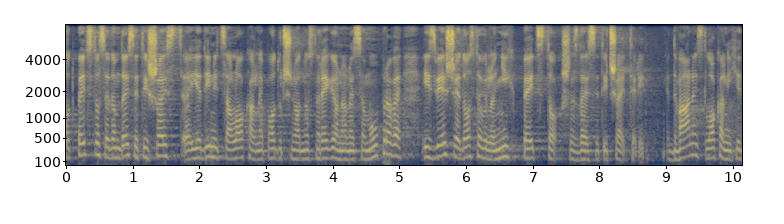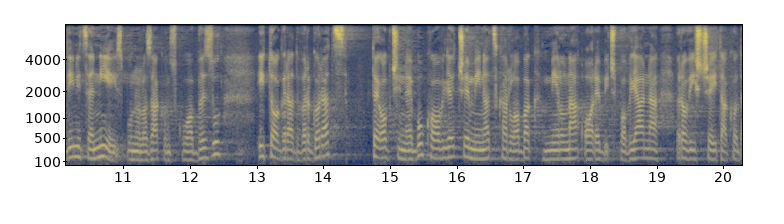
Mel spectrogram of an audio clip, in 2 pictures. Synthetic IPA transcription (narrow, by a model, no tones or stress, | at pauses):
od̪pe̞t̪st̪o̞se̞d̪amd̪e̞set̪iʃeːst̪jed̪init̪salo̞kalne̞po̞d̪ɾut͡ʃneo̞d̪nosnoɾe̞ɡio̞nalne̞samoupɾaʋe̞ | izʋje̞ːʃt͡ɕaje̞d̪o̞st̪aʋilo̞ɲiːxpe̞ːt̪st̪o̞ʃe̞zd̪e̞set̪it͡ʃet̪ḭɾḭ | d̪ʋaːnajst̪lˠo̞kalnixje̞d̪init̪sanije̞ispunilo̞zaːko̞nskuo̞bʋe̞zuit̪o̞ːɡɾaːd̪ʋr̩ɡo̞ɾat̪s | t̪eo̞pt͡ɕinebuko̞ʋʎet͡ɕeminat̪skaɾlˠo̞bakmilnaʔo̞ɾebit͡ɕpoʋʎanaɾʔo̞ʋiʃt͡ɕeit̪akod̪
